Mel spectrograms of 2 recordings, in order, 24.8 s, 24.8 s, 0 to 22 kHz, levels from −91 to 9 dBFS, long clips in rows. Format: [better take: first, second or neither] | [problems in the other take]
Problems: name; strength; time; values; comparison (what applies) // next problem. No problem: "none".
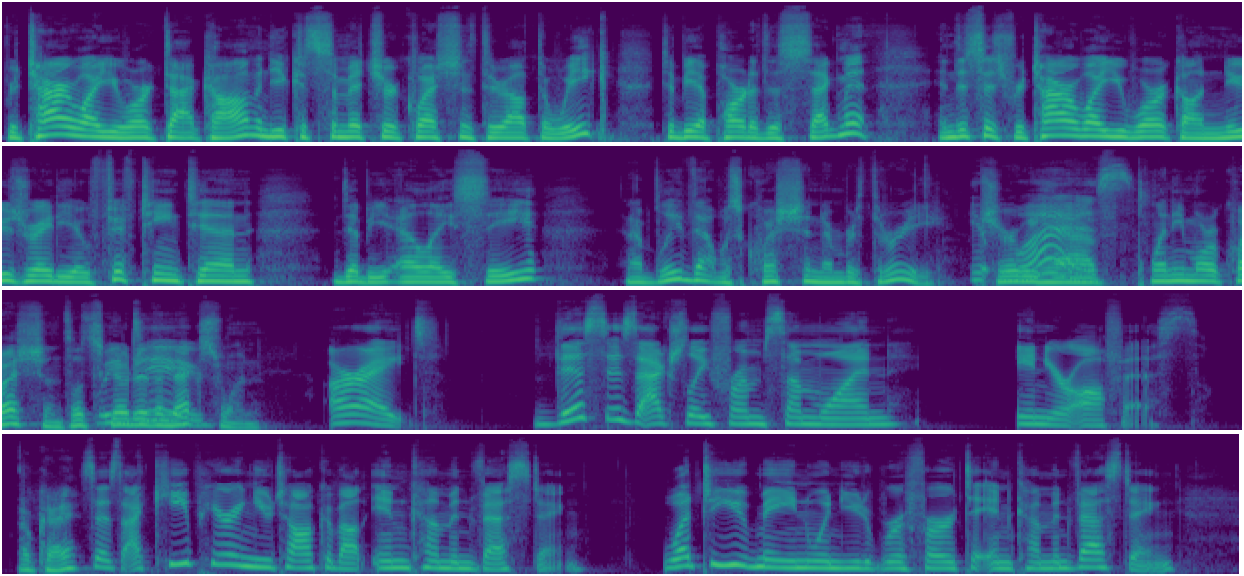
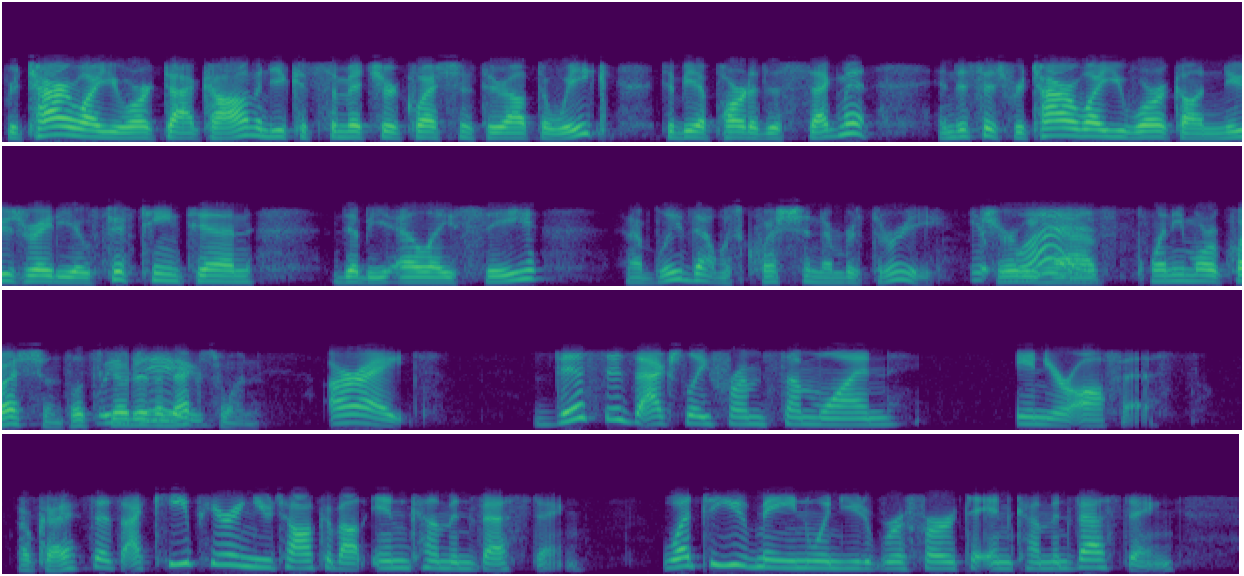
first | phone-call audio; nothing above 3.5 kHz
